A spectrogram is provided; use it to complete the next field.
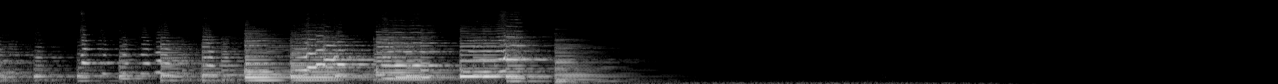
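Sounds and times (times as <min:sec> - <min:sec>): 
flute playing classical piece: 0:00.0 - 0:06.2.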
